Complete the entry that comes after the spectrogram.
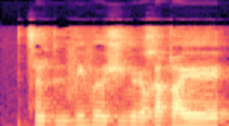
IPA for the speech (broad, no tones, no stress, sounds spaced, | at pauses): t͡s ə̃ k ɨ v e v əː xʲ ɨ l ø χ e q ɛː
